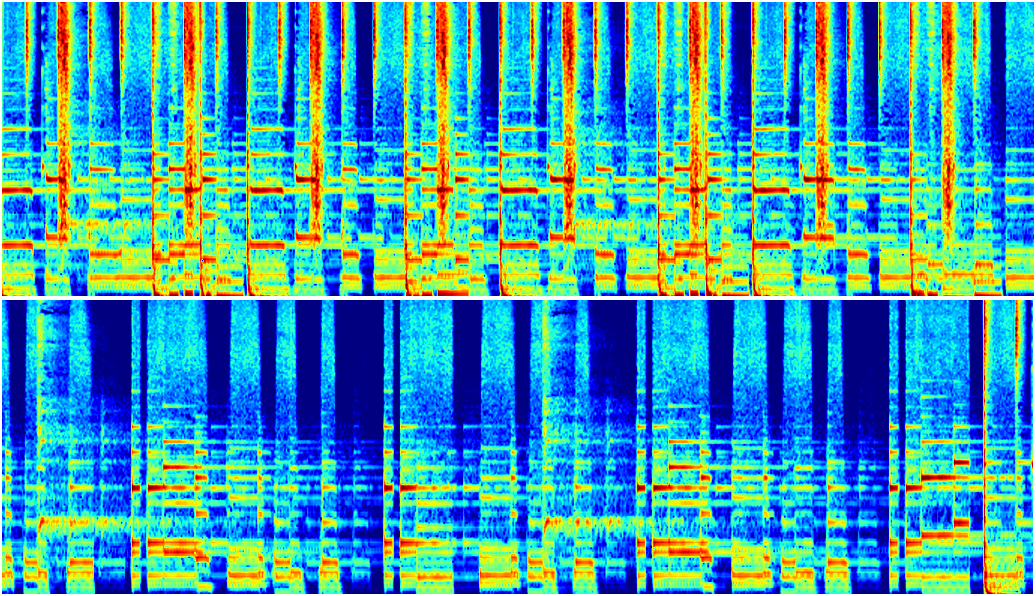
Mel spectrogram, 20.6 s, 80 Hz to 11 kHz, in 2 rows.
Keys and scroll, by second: 2.0 shift+Up, 7.5 shift+Left, 8.3 shift+Left, 10.3 shift+Return, 10.9 Return.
